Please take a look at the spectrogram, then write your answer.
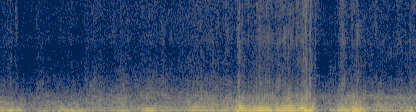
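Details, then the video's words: Inside a honey bee hive, a continuous droning hum of many bees, rising to a louder, brighter buzz near the middle as bees move close, then settling back. "bees therapy hive natural buzzing sound"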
